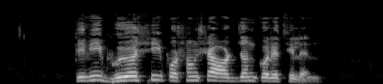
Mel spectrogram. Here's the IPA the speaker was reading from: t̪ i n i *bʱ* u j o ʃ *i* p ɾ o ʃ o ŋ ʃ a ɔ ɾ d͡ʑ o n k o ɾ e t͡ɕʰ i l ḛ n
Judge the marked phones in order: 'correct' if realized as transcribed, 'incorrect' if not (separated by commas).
correct, correct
